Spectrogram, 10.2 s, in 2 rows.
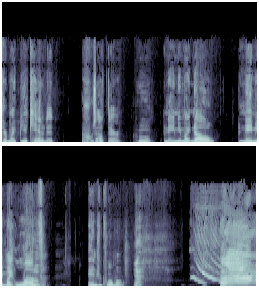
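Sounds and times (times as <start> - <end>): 
speech: 0.0 - 6.0, 6.8 - 8.1, 9.5 - 10.1
buzzy comic tone: 8.8 - 10.1
slide whistle sound effect: 8.8 - 10.1.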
